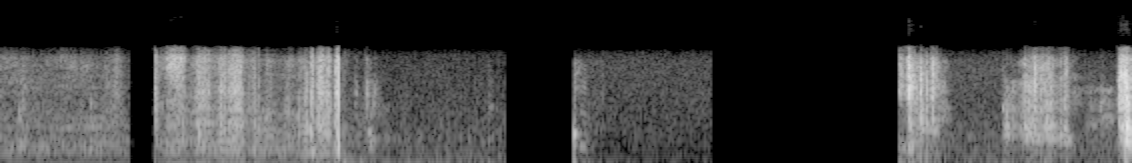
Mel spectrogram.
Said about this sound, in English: What are you typing?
